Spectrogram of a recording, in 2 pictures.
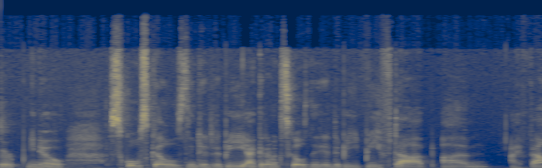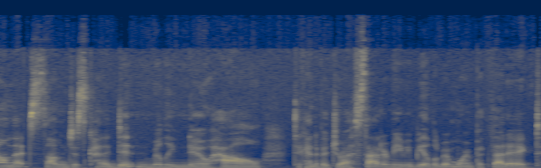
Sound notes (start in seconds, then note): none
